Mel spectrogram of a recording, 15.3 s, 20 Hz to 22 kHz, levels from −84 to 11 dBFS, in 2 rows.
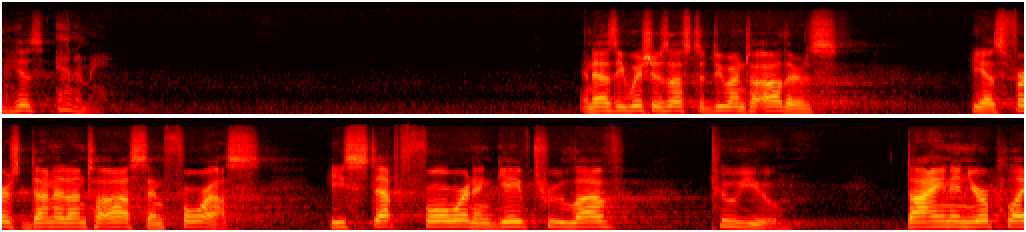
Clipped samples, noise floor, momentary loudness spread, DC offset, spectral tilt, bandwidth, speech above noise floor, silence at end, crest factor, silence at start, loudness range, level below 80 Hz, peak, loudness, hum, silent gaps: under 0.1%; -65 dBFS; 15 LU; under 0.1%; -3 dB/octave; 17.5 kHz; 38 dB; 0 s; 24 dB; 0 s; 5 LU; -70 dBFS; -6 dBFS; -27 LUFS; none; none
